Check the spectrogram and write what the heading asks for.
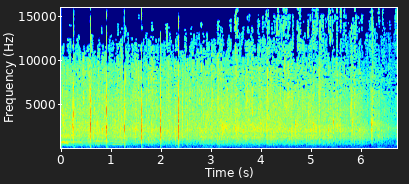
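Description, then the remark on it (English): A large group claps hands and shouts unto God in sustained, dense applause, with a run of sharp, evenly spaced louder claps near the start; faint voices may rise within the clapping before it slowly thins out. “I'm going to ask you in sealing this to clap your hands and shout unto God with a voice of triumph right now.”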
